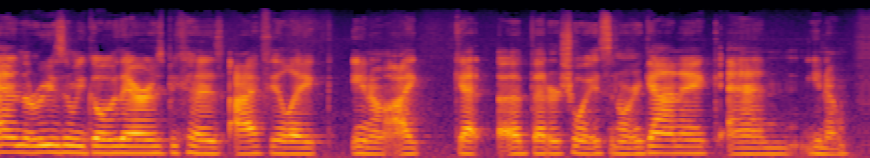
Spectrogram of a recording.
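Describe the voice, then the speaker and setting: A woman with a very deep, low voice speaks at a moderate pace with fairly even intonation over noticeable background noise. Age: 20s. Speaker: vlogger. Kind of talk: casual vlog monologue. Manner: hesitant, many fillers.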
